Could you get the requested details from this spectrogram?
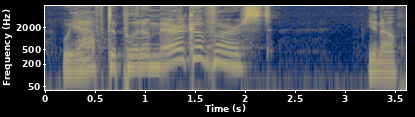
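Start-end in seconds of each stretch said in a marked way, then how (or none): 0.2-2.3 weirdly inflected, bizarre speechmaking cadence. Imitate how a man sometimes sounds when giving a speech, with really bizarre inflections. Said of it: "the real s- bizarre inflections".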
